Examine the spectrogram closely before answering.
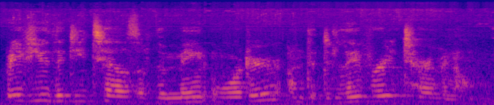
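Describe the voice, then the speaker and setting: An actress playing a composed, businesslike leader in a video game, briefing someone with assurance. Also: female voice, medium pitch, quick pace, far from the mic, noisy background, lightly acted. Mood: assured. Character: composed woman leader briefing her team member. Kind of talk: scripted game dialogue.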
